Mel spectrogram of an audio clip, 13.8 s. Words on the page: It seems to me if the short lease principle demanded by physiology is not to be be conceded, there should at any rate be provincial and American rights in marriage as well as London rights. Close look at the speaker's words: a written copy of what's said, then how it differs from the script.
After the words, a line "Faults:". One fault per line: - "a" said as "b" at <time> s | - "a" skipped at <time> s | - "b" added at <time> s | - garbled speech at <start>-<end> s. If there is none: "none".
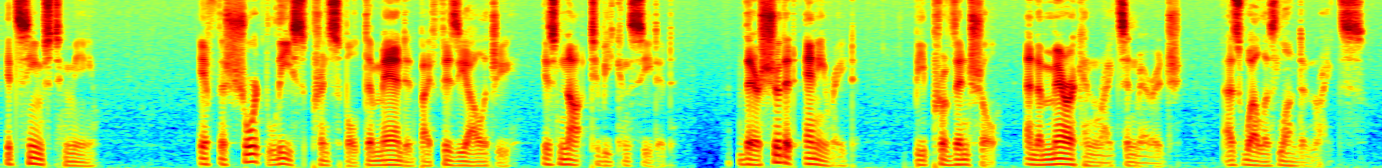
It seems to me if the short lease principle demanded by physiology is not to be conceded, there should at any rate be provincial and American rights in marriage as well as London rights.
Faults:
- "be" skipped at 6.1 s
